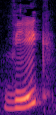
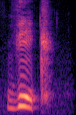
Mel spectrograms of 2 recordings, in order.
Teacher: all I do to emphasize the K, if I put it in there intentionally, is that I aspirate it at the end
